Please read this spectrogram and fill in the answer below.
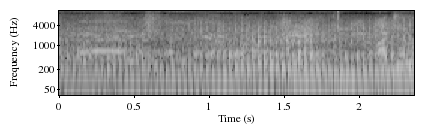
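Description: Helicopter flying overhead, its rotor blades beating in a steady rapid chop that grows slightly louder as it approaches.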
